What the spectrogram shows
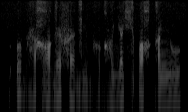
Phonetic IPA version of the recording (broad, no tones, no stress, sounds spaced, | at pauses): ʔ ʊ bʱ æ χ ʁ ɒ ɡ ɛ f æ ɡ i bʱ ɔ ɡʱ ɒ ʎ æ ç ɪ ɓ ɒ χ k ɑ ɲ u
